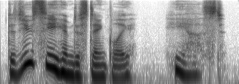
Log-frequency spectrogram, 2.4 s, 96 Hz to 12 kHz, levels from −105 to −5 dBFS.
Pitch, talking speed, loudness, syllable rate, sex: 180 Hz, 175 wpm, -17 LUFS, 5.2 syllables/s, female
